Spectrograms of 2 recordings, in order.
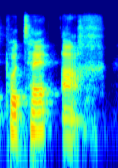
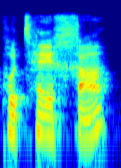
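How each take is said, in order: First: "poteach" slowly as po-te-akh, a before the final ch; vowel before consonant. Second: "potecha" drawn out slowly, ending in kha; the wrong reading "potecha", a after the throaty ch; vowel after consonant. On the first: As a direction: break "poteach" into po-te, then akh. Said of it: "a sound is gonna come before the consonant". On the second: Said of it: "It is not potecha". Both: Shown as a demonstration.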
